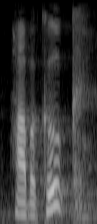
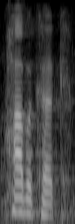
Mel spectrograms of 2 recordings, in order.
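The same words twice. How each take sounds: First: The name is said with a Hebrew pronunciation. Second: The name is said with an English pronunciation. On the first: "the true Hebrew is Habakkuk" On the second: "So I'm going to try to go with Habakkuk"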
